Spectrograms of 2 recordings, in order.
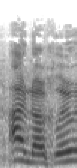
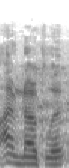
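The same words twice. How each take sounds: First: Louder repeat. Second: Said in the usual way. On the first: Retold or imitated.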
